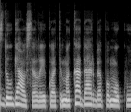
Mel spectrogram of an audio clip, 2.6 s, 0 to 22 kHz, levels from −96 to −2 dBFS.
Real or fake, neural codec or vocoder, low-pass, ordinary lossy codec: real; none; 19.8 kHz; Opus, 32 kbps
